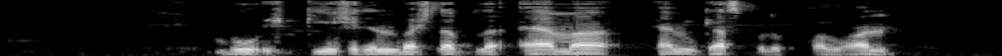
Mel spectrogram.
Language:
Uyghur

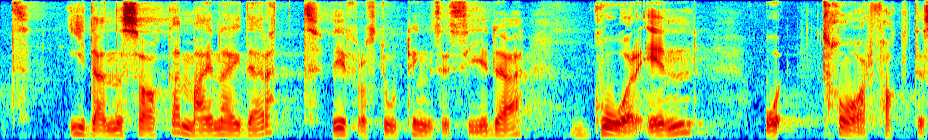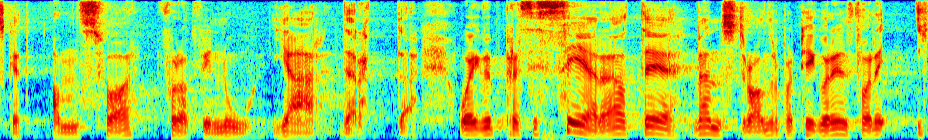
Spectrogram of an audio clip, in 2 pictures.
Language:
Norwegian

